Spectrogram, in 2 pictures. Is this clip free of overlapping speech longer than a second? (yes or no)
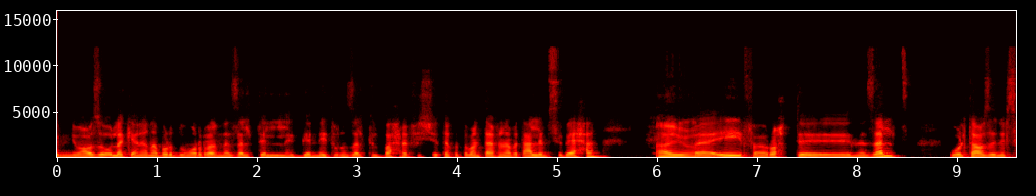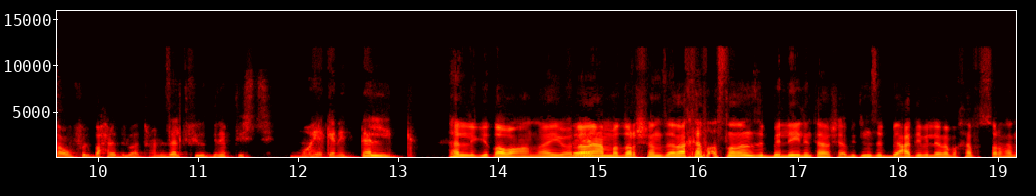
yes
